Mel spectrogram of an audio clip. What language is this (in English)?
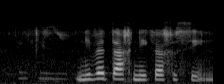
Afrikaans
